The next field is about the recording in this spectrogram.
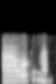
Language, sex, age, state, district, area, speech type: Tamil, female, 30-45, Tamil Nadu, Kanyakumari, urban, conversation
